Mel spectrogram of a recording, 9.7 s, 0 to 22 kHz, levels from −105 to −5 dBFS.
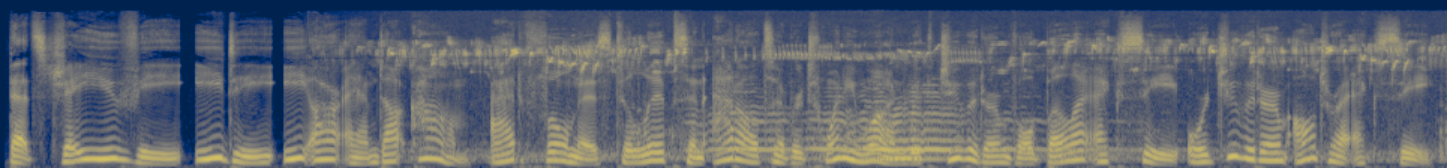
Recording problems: animal sounds; loud; from 2.5 s on; 2 dB below the speech

